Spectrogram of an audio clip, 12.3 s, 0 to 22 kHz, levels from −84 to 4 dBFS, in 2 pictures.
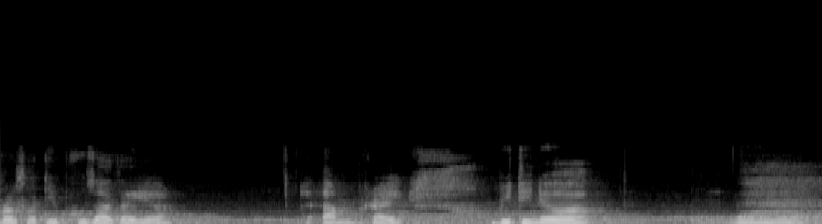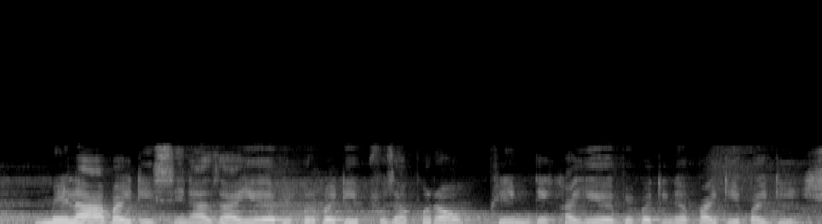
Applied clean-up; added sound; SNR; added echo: none; none; none; reverberation time 0.8 s.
